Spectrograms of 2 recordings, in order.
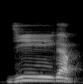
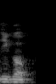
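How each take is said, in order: First: The second vowel is an open 'a' sound. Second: The second vowel is a rounded 'o' sound. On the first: The speaker calls it right. "Jigap bukan jigop" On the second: The speaker calls it wrong. "bukan jigop"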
